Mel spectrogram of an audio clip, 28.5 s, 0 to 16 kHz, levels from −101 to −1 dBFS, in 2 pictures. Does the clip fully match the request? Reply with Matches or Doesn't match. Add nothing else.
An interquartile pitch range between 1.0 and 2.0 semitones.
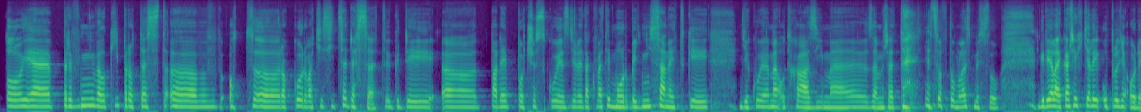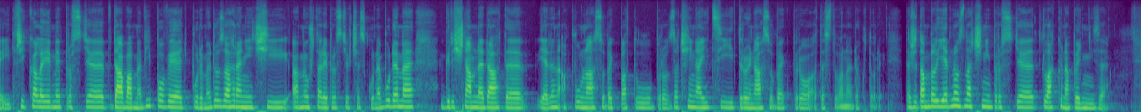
Doesn't match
